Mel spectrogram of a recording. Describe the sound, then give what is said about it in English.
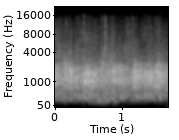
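An audience applauds for the moms and homemakers, a steady, dense, even patter of many hands clapping at a fairly loud, constant level throughout, with no voices standing out. “But yes, clap for the moms and the homemakers.”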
